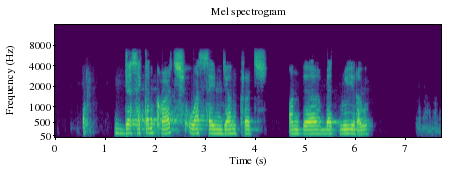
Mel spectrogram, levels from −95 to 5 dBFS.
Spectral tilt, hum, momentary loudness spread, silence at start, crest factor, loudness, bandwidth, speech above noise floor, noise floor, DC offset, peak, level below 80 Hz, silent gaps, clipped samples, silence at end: -6 dB/octave; none; 16 LU; 0.55 s; 16 dB; -15 LUFS; 7 kHz; 54 dB; -68 dBFS; under 0.1%; 0 dBFS; -54 dBFS; none; under 0.1%; 1.45 s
